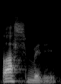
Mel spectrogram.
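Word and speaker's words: raspberry: receipt receipt মানে প্রাপ্তি রাসবেরি না বলে বলবো রাসবেরি পি এর কোন এখানে সাউন্ড নেই রাসবেরি বলতে ফল বিশেষ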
